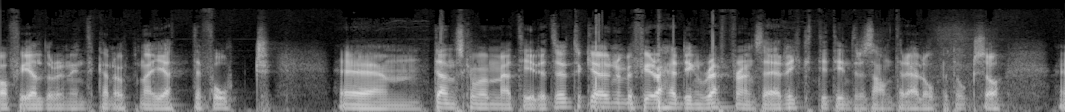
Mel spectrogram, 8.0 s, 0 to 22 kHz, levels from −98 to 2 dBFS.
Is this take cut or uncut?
cut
